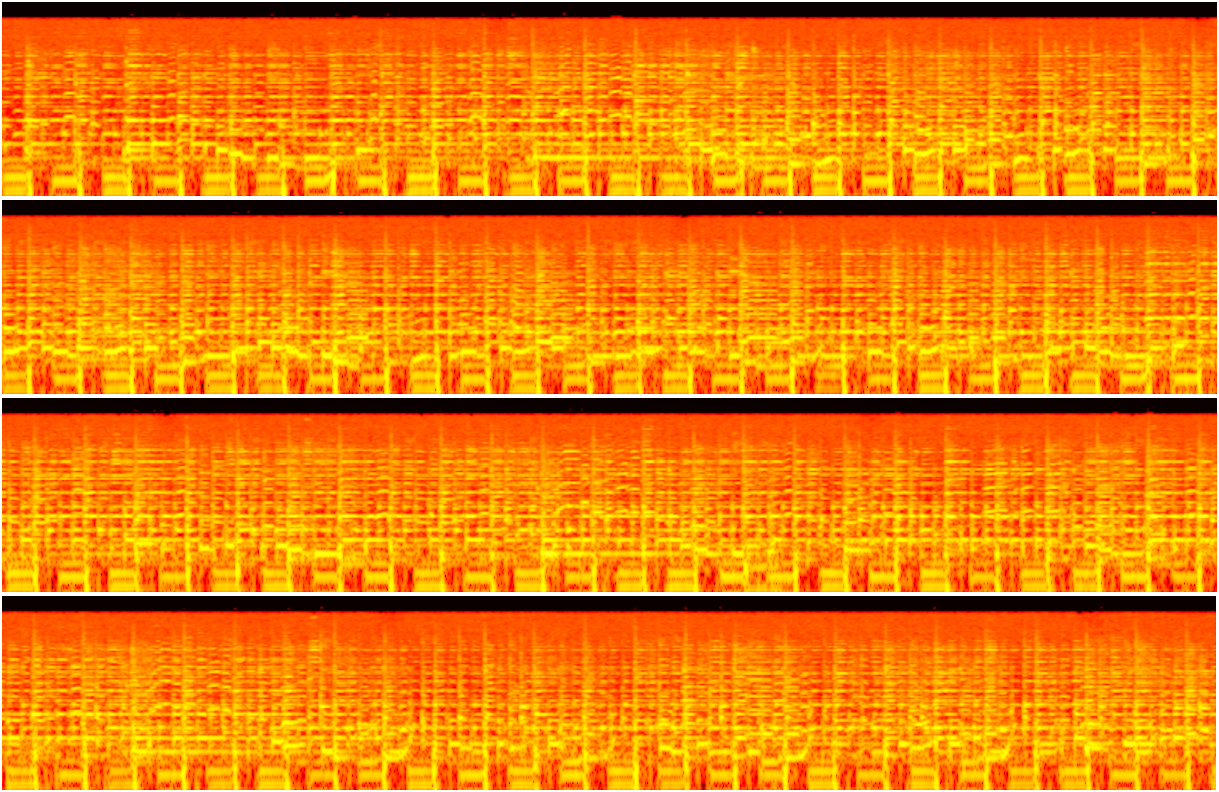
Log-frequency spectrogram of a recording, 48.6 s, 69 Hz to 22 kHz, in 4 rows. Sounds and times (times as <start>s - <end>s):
Music: 0.0s - 48.5s.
